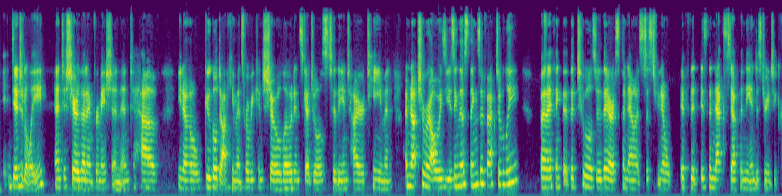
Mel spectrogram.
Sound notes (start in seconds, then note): none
